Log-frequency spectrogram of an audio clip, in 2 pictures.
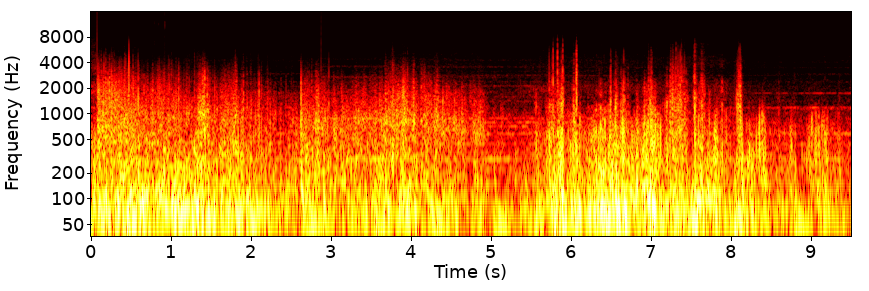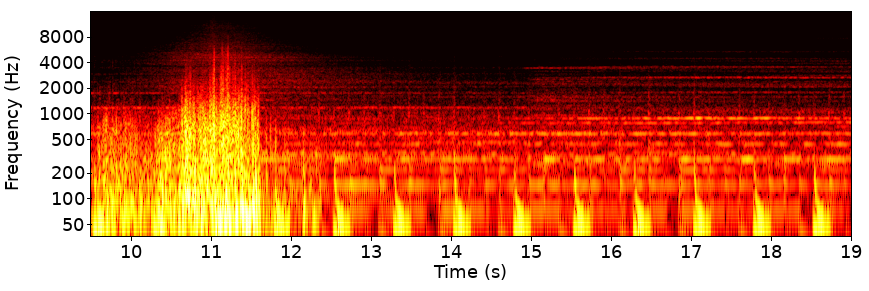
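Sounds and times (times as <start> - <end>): wind buffeting microphone: 0.0 - 13.5.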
